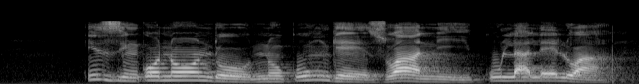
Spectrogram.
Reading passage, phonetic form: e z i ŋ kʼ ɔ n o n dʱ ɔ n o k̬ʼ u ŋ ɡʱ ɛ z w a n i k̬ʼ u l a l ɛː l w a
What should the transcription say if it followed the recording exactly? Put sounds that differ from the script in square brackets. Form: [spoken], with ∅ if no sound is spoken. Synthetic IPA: [i] z i ŋ kʼ ɔ n [ɔ] n dʱ ɔ n o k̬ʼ u ŋ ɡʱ ɛ z w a n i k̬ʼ u l a l ɛː l w a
